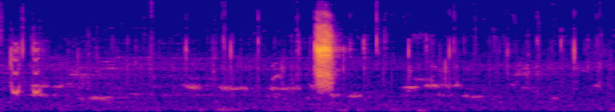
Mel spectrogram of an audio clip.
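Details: Indian ringneck parrot giving a single loud, harsh, broadband squawk lasting about a quarter second midway through, with faint scattered chirps and soft clicks before and after in an otherwise quiet setting.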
